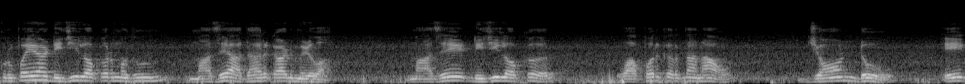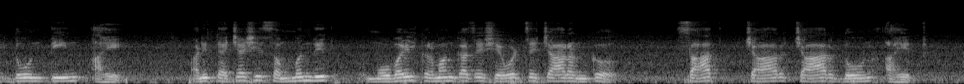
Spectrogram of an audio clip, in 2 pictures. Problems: constant background noise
